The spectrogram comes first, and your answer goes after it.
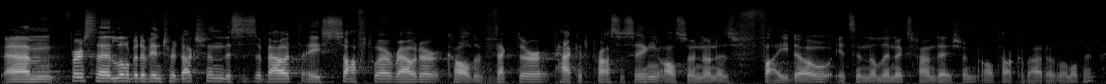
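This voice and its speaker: A man from the Netherlands with an American accent, giving a quick, casual, joking technical talk at a conference. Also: mid-range voice, steady tone, bright, forceful tone, clean tone. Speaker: conference speaker. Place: conference hall. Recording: reverberant conference hall.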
